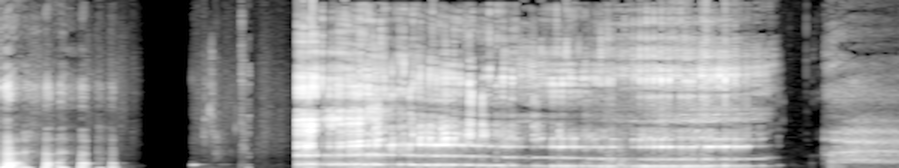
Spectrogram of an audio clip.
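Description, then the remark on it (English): A loud, drawn-out burp rumbles for about three seconds, following a brief burst of talking and a short pause, with quieter voices resuming right after. “I feel like I haven't had any good burps recently.”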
